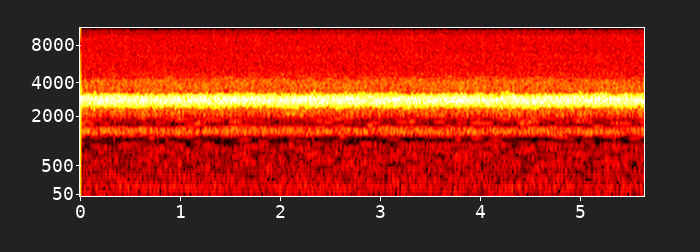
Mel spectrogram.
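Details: Massed chorus of spring peepers in their spring mating season on Newfane Hill, Vermont, June 2007; countless shrill peeps merge into a continuous ringing wall of sound like jingling bells, steady throughout with no pauses.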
